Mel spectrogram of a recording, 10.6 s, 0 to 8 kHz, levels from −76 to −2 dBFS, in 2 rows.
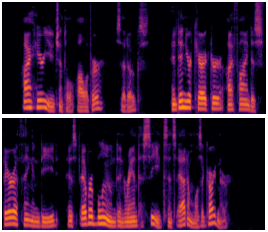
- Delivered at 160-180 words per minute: Yes, average, 170 wpm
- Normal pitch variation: No, wide, 6.7 semitones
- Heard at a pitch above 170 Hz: No, low, 135 Hz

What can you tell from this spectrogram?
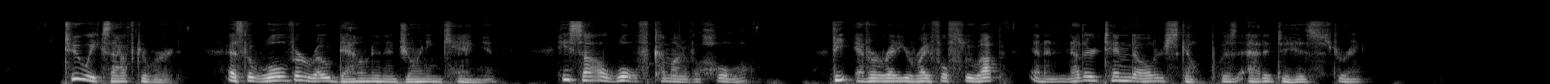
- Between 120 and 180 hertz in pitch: Yes, medium, 140 Hz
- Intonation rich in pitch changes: No, average, 3.8 semitones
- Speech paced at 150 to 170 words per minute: No, average, 140 wpm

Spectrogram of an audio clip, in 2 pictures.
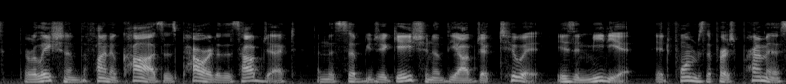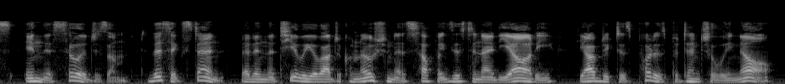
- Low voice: Yes, low, 130 Hz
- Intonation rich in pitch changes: No, average, 4.7 semitones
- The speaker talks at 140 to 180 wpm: No, average, 190 wpm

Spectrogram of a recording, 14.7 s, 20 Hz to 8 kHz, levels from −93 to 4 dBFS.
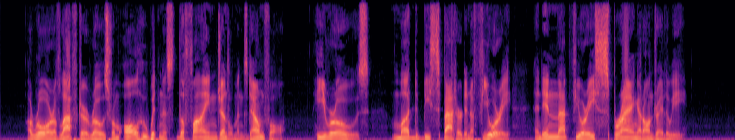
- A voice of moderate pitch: No, low, 100 Hz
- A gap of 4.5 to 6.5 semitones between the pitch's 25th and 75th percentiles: Yes, average, 5.1 semitones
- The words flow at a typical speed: No, slow, 115 wpm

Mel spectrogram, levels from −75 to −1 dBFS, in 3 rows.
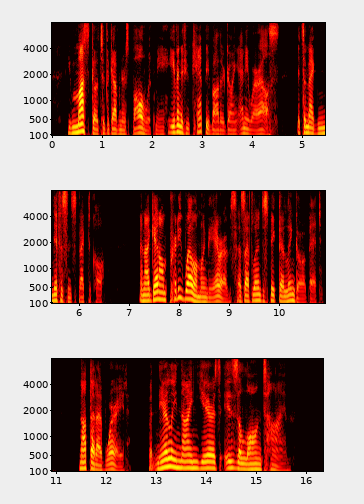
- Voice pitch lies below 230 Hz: Yes, medium, 140 Hz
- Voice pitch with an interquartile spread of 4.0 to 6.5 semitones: Yes, wide, 5.6 semitones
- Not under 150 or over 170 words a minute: No, average, 190 wpm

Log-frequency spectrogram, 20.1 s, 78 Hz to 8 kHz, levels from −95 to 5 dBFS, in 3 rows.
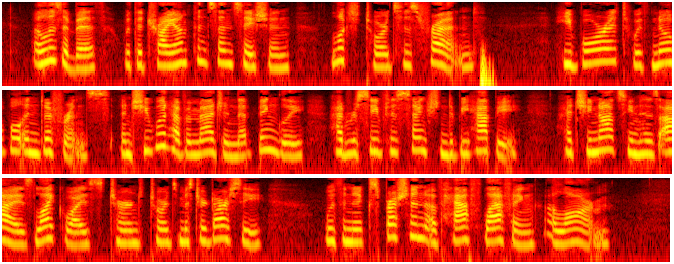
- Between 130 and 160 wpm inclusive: Yes, average, 140 wpm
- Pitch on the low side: No, very high, 250 Hz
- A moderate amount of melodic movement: Yes, average, 3.4 semitones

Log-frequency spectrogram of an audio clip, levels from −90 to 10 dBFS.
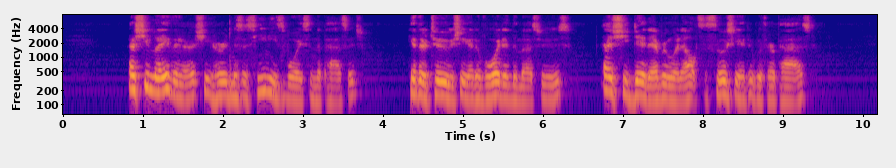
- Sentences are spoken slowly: No, average, 165 wpm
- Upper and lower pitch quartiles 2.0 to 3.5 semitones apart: No, average, 3.9 semitones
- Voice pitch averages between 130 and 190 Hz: Yes, medium, 140 Hz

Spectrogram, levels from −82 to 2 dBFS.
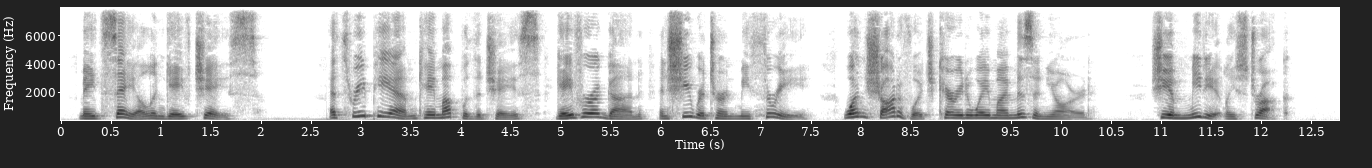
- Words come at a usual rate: Yes, average, 165 wpm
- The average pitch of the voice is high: No, medium, 170 Hz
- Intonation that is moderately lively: No, wide, 7.6 semitones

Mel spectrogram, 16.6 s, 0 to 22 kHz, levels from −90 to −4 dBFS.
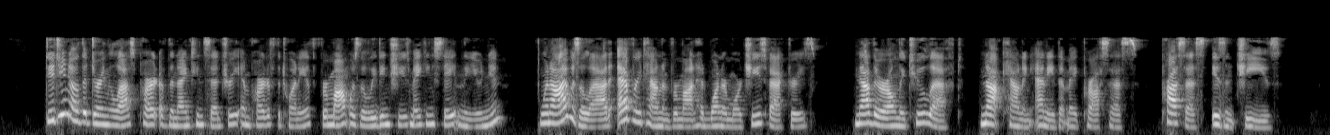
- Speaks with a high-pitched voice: Yes, high, 205 Hz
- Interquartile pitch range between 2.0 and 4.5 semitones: No, average, 4.9 semitones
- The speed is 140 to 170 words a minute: No, average, 200 wpm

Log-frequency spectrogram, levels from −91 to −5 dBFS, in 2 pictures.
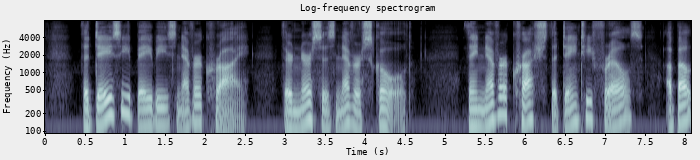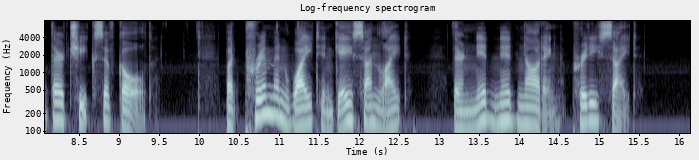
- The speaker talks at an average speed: No, slow, 125 wpm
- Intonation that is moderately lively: Yes, average, 4.2 semitones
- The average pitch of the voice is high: No, low, 130 Hz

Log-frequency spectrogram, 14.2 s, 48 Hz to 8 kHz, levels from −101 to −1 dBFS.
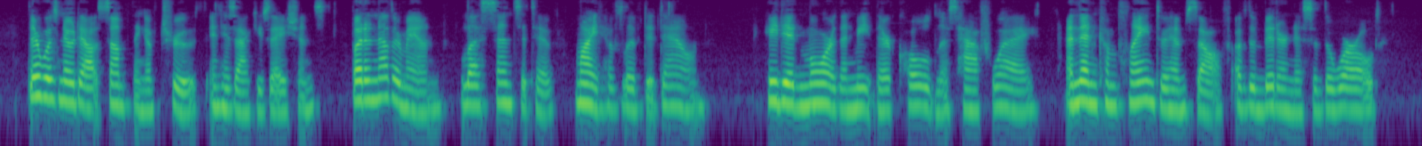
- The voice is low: No, medium, 185 Hz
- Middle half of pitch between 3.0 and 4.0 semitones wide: Yes, average, 3.4 semitones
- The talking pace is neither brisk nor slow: Yes, average, 170 wpm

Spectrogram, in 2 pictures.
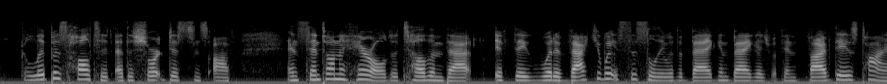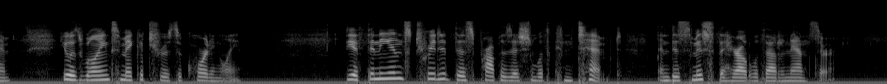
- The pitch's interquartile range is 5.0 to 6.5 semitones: No, average, 3.9 semitones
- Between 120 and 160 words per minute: No, average, 170 wpm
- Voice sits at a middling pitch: Yes, medium, 180 Hz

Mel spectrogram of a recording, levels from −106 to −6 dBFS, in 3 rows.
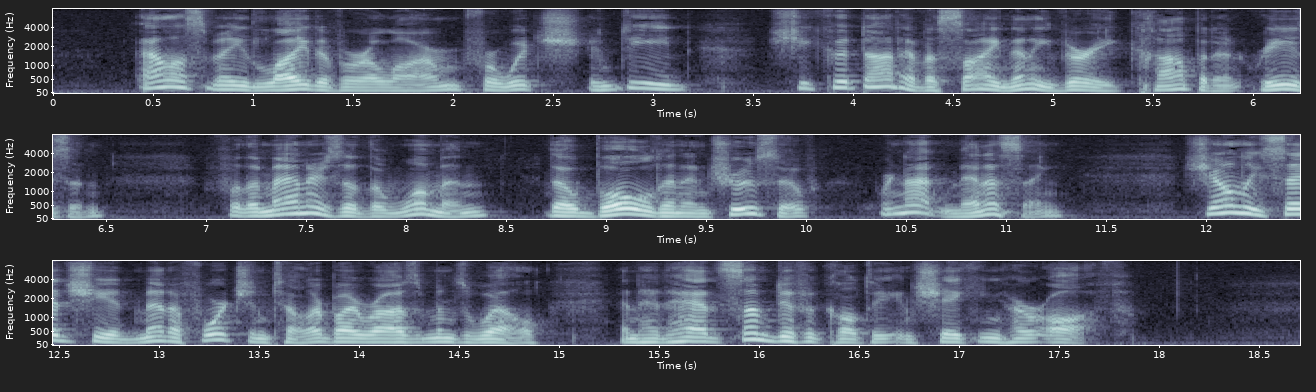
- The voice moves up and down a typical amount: Yes, average, 4.5 semitones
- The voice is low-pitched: Yes, low, 130 Hz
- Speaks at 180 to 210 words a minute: No, average, 165 wpm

